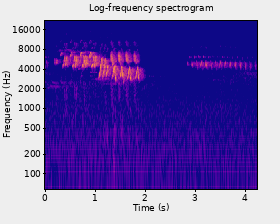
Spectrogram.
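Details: MacGillivray's warbler sings a loud two-part phrase: quick high churring notes that step down into a lower run of slurred notes. A separate thin, even trill follows after a short pause.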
